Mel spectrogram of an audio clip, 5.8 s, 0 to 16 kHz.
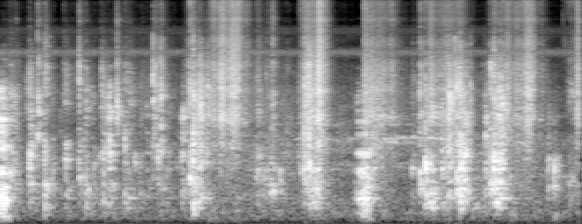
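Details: Sow at 112 days of gestation, close to farrowing, on a farm: a rapid run of short, harsh grunts and snorts, with clattering noises from the pen throughout.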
